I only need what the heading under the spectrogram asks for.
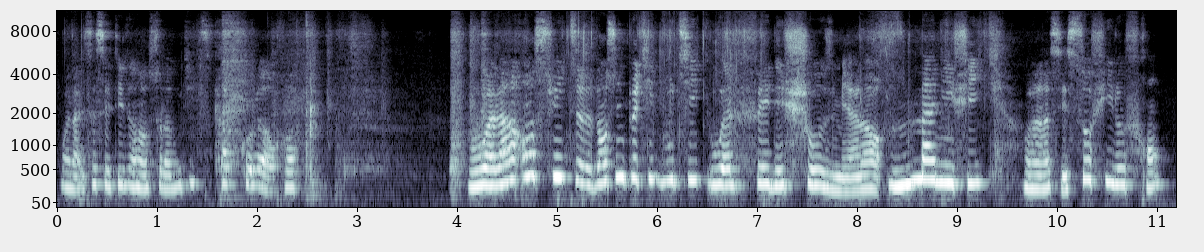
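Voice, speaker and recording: Chatty woman with a slightly high voice. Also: animated, brisk, few pauses, darkish tone, a little hiss or hum. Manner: hesitant, many filler sounds and restarts. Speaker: scrapbooking vlogger. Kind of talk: casual chat showing craft purchases.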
